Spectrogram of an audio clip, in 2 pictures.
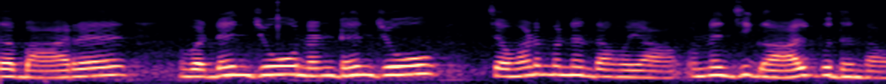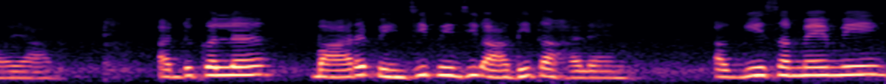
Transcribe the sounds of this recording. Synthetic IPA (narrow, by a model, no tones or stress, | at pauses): t̪ɐɓaːɾ | ʋɐɗənɪ̆d͡ʑoːnɐ̃ɳɖʱənɪ̆d͡ʑoːt͡ɕɐʋəɽ̃mɐnə̃nd̪aɦʊjaʊ̰nəɪ̆d͡ʑiːɠaːl̤ɪ̆ɓʊd̪ʱə̃nd̪aɦʊjaː | ɐɗkəl | ɓaːɾpɐ̃ɦɪ̃ɲd͡ʑipɐ̃ɦɪ̃ɲd͡ʑiɗaːɖʱit̪aːɦələɦɪnɪ̆ | ɐɠesɐməjmẽ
